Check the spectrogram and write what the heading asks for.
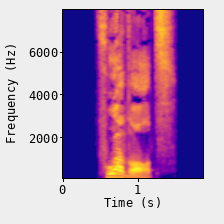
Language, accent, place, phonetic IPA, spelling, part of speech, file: German, Germany, Berlin, [ˈfoːɐ̯ˌvɔʁt͡s], Vorworts, noun, De-Vorworts.ogg
- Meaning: genitive singular of Vorwort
